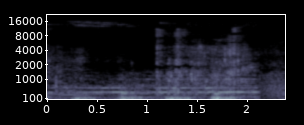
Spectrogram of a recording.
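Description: Wind buffeting the action camera's microphone in repeated low rumbling gusts, over a faint steady tone.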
